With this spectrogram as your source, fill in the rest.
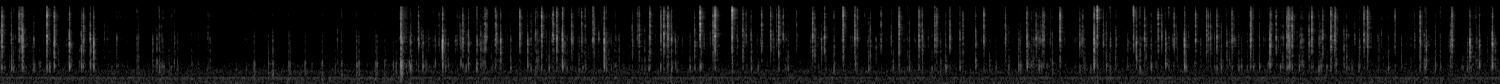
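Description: Fingertips rapidly tap and click the buttons and D-pad of a white plastic Xbox game controller, hand-sized and hollow, held in both hands. Short, bright, dry clicks patter quickly, thinning briefly in the first few seconds before resuming in a dense, steady stream.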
